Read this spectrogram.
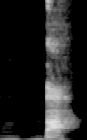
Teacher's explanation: You probably noticed you put your lips together and go ba. But you put your lips together and kind of snap them out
